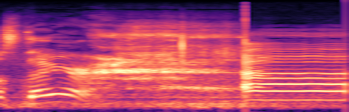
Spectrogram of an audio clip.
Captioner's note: heavy Sigh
